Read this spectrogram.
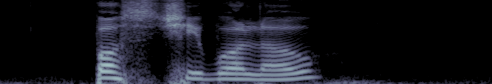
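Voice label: "Bosullow" Cornish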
